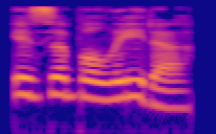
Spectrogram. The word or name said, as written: isabelita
